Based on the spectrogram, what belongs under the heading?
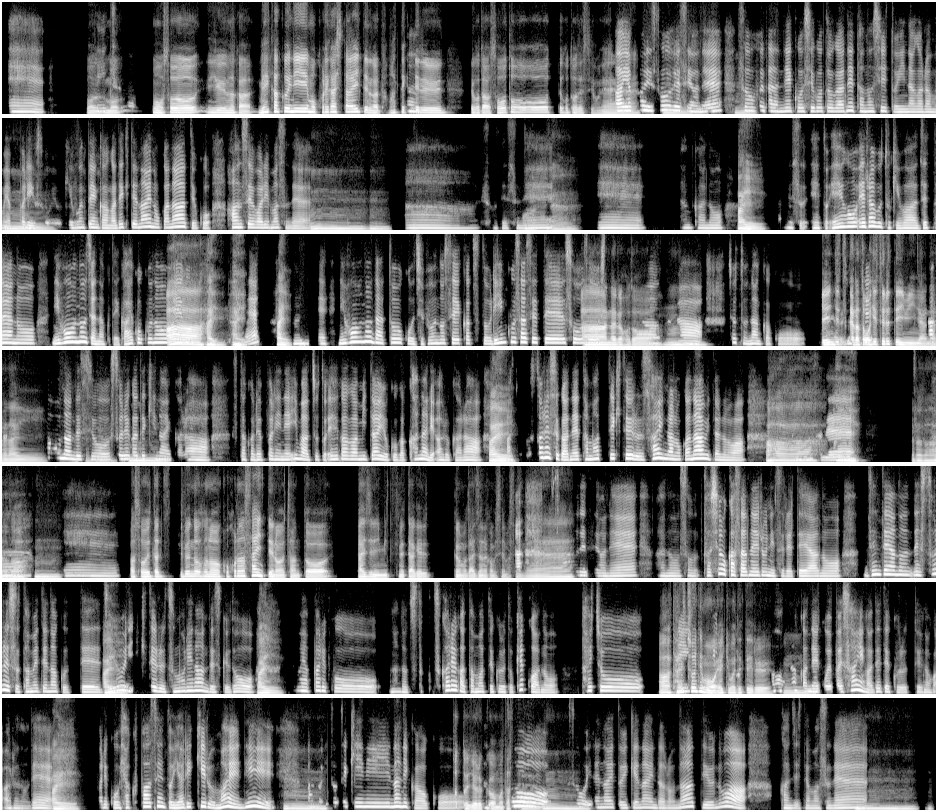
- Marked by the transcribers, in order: "そうですね" said as "ほうえふね"; unintelligible speech
- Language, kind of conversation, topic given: Japanese, advice, 休日にやりたいことが多すぎて何を優先するか迷う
